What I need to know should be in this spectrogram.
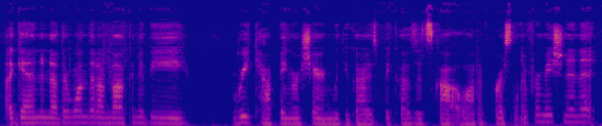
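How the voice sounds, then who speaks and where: A young woman, a little hoarse, chatting casually to viewers while working on a trip planner. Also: on the low side, steady tone, fast. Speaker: vlogger.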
